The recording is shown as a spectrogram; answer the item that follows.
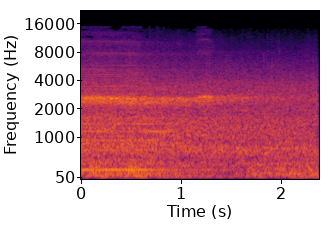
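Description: Arena crowd noise, with the end-of-period horn sounding a steady low tone that stops under a second in. A high steady whistle tone over it ends about a second and a half in.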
